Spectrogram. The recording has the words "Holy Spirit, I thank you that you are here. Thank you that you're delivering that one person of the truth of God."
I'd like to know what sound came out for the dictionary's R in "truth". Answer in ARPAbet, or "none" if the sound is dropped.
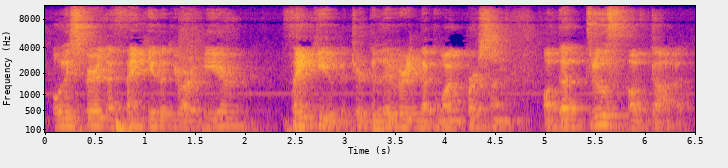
R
